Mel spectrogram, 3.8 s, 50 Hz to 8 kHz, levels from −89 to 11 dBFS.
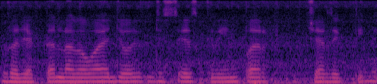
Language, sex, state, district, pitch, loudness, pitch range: Hindi, male, Bihar, Bhagalpur, 145 Hz, -39 LUFS, 135-145 Hz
